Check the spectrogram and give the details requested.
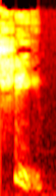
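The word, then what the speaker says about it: sidhe: says she in Ireland the word she is pronounced she to avoid confusion in the story I refer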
